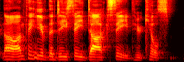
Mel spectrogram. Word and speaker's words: Darkseid: I think that guy's name is pronounced Darkseid, even though it's very much not spelt like that.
